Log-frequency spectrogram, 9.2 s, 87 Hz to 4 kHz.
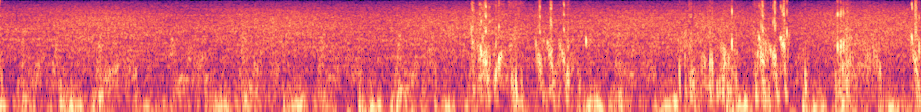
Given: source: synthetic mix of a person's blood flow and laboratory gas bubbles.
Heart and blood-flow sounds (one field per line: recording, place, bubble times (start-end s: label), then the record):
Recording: Doppler ultrasound of blood flow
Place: precordium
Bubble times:
0.00-0.06 s: bubbles
4.69-5.26 s: bubbles
5.32-5.73 s: bubbles
5.83-5.90 s: bubbles
6.76-7.42 s: bubbles
7.51-7.92 s: bubbles
8.02-8.11 s: bubbles
8.33-8.73 s: bubbles
9.08-9.22 s: bubbles
From the record:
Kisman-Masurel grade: 223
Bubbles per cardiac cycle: several, 3 to 8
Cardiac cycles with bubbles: 10 to 50%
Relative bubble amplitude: loud (0.450 to 0.775)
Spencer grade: 2 (many but less than half of the cardiac periods contain bubble signals, singularly or in groups)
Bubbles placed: anywhere in the cardiac cycle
